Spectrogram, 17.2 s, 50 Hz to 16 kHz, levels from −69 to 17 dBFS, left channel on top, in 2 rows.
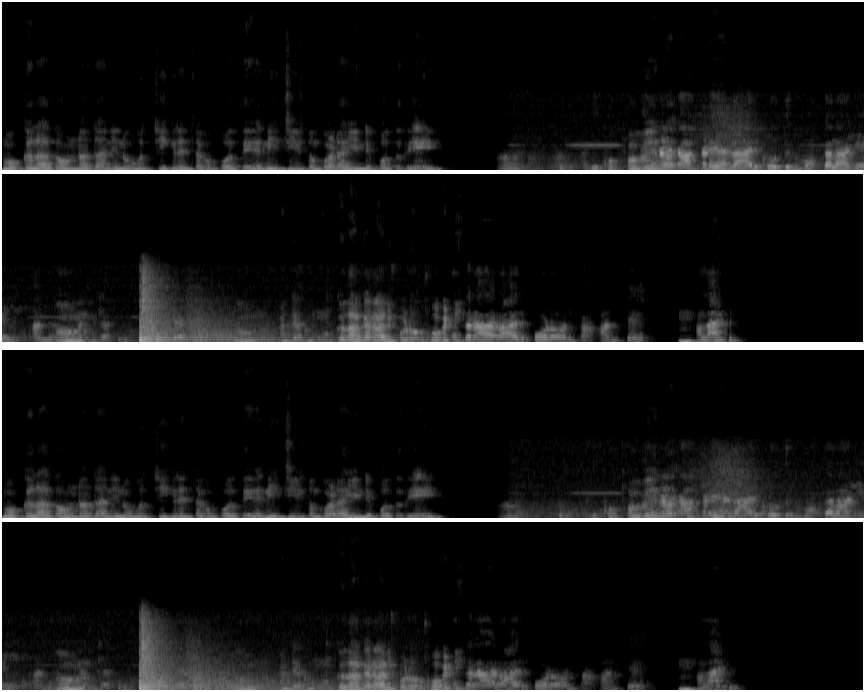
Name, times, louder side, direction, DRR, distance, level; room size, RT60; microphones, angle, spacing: voice 1, 0.0-4.4 6.0-6.7 7.1-7.3 9.1-9.6 10.9-13.2 15.4-15.6, equal, 10° left, 0 dB, 0.7 m, -29 dB
voice 2, 4.9-6.0 6.4-9.7 10.1-10.6 11.5-11.7 13.1-15.1 15.6-16.0, left 6 dB, 60° left, 4 dB, 0.3 m, -32 dB
Fireworks, 5.0-12.9, right 1 dB, 30° right, 0.7 m, -34 dB
2.5 x 2.2 x 2.9 m, 0.31 s
head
